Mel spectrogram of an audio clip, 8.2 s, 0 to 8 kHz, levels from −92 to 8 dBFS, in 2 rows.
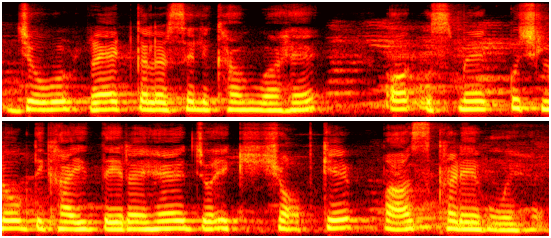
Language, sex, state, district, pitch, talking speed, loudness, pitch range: Hindi, female, Rajasthan, Jaipur, 200 Hz, 170 wpm, -13 LUFS, 190-210 Hz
